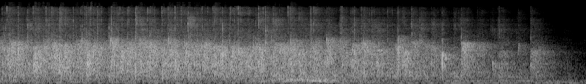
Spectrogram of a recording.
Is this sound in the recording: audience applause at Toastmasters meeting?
yes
